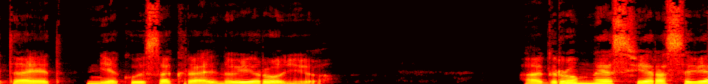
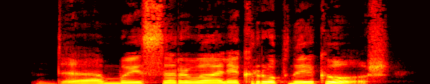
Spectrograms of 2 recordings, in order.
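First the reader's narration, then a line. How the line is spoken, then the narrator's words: Exclamation. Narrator (Russian): воскликнул кто-то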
